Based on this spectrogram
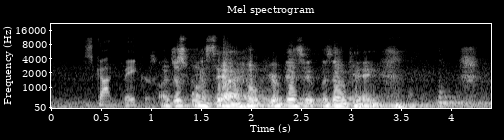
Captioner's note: laughs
